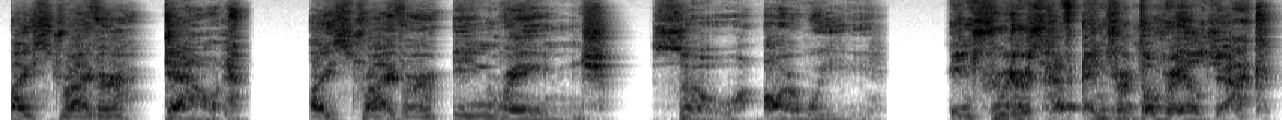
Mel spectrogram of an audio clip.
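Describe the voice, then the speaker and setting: An actor playing a calm, terse male ship AI that gives clipped, deadpan tactical orders in a video game. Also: low-pitched, takes it slowly, faint music behind. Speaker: ship's onboard AI.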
